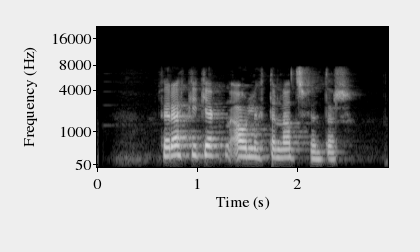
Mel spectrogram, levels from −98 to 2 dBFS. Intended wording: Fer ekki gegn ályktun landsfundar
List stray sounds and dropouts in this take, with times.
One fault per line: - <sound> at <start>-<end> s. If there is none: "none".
none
